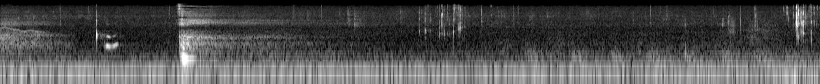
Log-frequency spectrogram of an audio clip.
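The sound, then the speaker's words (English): Chewing and biting at a prepared feast come as a few soft, moist crunches. One sharper bite stands out early, over a low, steady hum. “let us eat. Have a seat, Captain. Our feast is prepared.”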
